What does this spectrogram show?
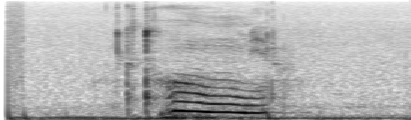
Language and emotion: Russian, sad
